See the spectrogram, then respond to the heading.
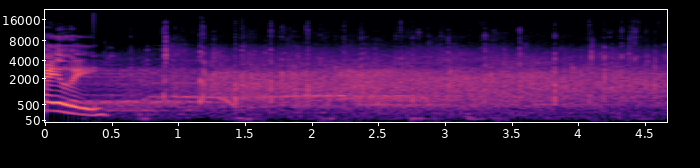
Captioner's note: audience applaud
